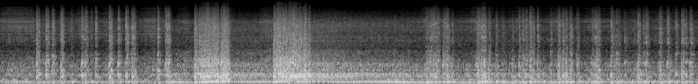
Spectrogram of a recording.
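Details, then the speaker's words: LS V8 swapped into a Dodge Dakota, first start: idle surging and sagging unevenly, never settling; fuel pump not switched on, fuel pressure cuts off; owner unsure whether too much or too little fuel. "like right there you can kind of hear the idle moving out when it's not way too much fu"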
